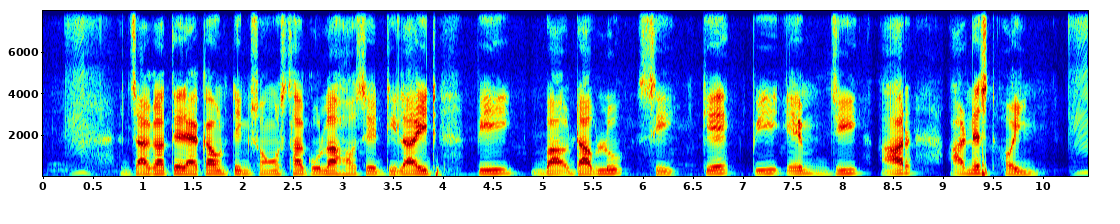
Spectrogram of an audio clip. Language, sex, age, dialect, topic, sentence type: Bengali, male, 18-24, Rajbangshi, banking, statement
